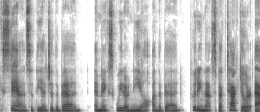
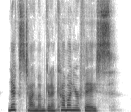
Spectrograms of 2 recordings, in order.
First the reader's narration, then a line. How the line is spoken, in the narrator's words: Malik groans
